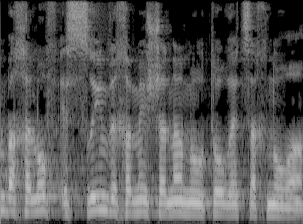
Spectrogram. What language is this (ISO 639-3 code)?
heb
